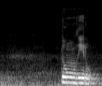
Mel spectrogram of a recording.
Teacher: ज़ाल की आवाज़ थोड़ा ज़ुबान को थोड़ा बाहर लाकर ज़ाल का मखरज अदा करना है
